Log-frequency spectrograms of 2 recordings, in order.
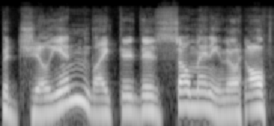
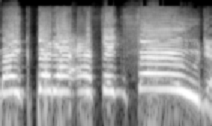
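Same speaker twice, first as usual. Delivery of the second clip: shrill, booming, very slow, drawn-out British bellow; 17 dB louder than usual. Mocking how a British man yells at restaurant owners: imitating a yelling British man. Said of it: "a British man comes in and yells".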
